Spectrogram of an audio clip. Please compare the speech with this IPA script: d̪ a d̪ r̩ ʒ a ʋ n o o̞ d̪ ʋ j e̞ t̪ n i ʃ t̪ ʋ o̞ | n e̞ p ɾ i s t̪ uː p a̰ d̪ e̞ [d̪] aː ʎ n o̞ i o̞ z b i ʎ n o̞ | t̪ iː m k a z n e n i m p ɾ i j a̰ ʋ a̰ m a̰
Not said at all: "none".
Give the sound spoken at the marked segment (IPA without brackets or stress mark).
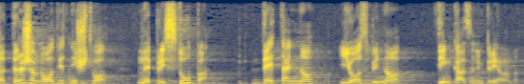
t̪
